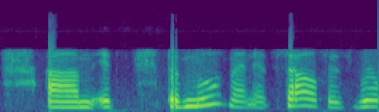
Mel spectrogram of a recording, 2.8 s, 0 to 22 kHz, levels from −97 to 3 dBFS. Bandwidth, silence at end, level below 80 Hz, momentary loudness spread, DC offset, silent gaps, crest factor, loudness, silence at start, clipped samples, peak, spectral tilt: 7.4 kHz; 0 s; -54 dBFS; 9 LU; under 0.1%; none; 16 dB; -18 LUFS; 0.05 s; under 0.1%; -2 dBFS; -7.5 dB/octave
